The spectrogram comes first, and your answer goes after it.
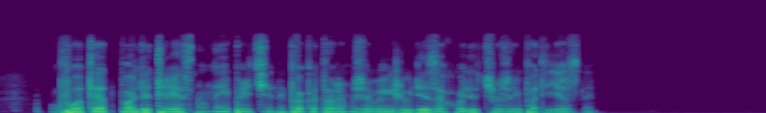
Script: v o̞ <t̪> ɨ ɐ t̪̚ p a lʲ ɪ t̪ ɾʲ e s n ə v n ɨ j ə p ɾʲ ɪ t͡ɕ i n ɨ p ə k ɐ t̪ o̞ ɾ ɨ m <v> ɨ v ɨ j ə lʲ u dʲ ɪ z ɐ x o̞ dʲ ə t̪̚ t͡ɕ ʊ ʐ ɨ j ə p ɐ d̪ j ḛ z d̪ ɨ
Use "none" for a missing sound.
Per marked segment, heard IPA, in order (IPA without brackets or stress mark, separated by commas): t̪, ʐ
